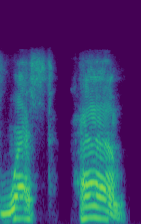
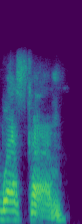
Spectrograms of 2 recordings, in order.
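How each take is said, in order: First: "West Ham" as two slow, separate words; correct pronunciation. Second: "West Ham" run together as one quick word; wrong pronunciation. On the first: Fan correcting Americans' pronunciation, two words drawn apart. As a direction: stretch "West", gap, then a full "Ham". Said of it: "It's West Ham". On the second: Fan showing Americans the wrong way, words run together. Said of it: "No, it's not West Ham". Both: Shown as a demonstration.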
